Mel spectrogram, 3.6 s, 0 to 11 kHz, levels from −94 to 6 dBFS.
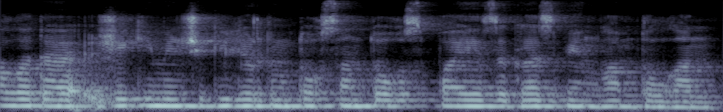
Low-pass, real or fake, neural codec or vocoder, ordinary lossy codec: none; real; none; none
